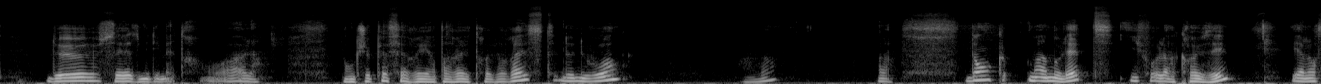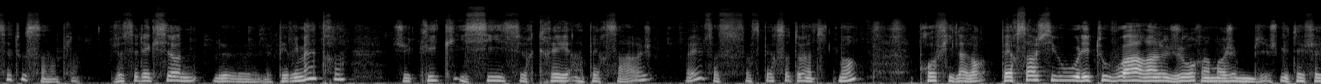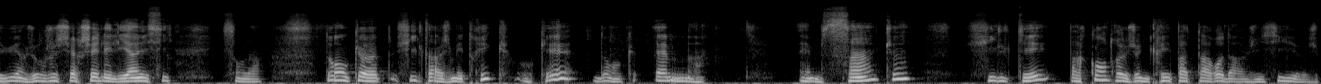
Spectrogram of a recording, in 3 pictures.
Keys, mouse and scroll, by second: 0.7-1.6 typing, 4.8 click, 5.1 space, 7.6 click, 8.0 space, 8.6 click, 14.0 click, 19.0 click, 19.7 click, 23.2-26.8 drag, 29.7 click, 30.3-31.7 drag, 32.2 click, 34.9 click, 36.4 click.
